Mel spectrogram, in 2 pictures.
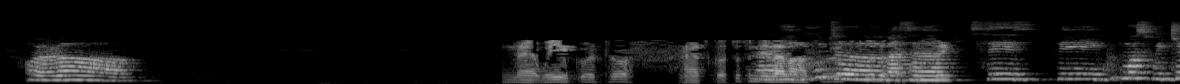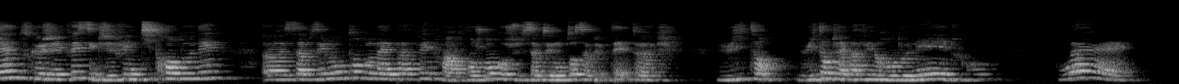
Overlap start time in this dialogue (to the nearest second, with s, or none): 8 s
